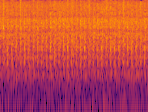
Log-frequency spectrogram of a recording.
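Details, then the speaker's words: Isuzu Panther automatic diesel, after a ring and valve-seal rebuild, idling at working temperature during a road test: fast, even clatter with no missing beats or knocks, and no visible idle smoke. Normal. "ini kita lihat asap distriknya tampilan aman sehat walafiat nggak ada masalah"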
